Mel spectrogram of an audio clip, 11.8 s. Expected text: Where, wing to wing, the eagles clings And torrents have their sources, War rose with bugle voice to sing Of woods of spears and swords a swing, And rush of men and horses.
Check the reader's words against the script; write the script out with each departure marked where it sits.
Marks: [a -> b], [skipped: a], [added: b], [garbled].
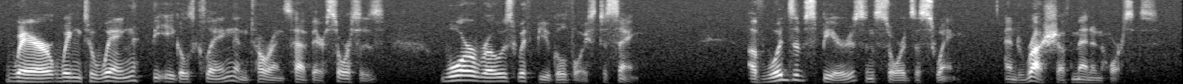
Where, wing to wing, the eagles [clings -> cling] And torrents have their sources, War rose with bugle voice to sing Of woods of spears and swords a swing, And rush of men and horses.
